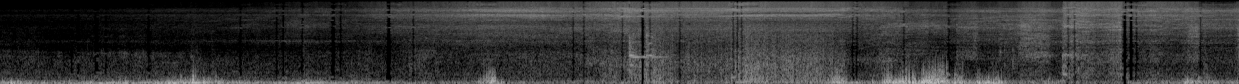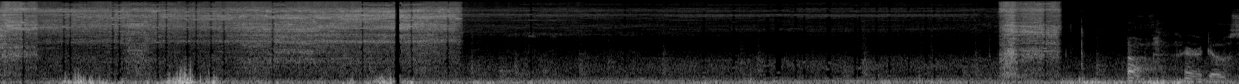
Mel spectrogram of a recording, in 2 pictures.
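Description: Steady broadband hiss of compressed air leaking from the rear of a truck, continuous and fairly loud for most of the stretch, with rumbling wind and movement noise, then easing off near the end.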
